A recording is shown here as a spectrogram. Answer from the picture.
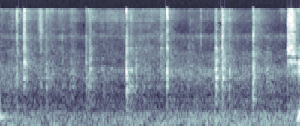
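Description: Paper cup and yarn handled during hand weaving: faint, scattered light ticks and rustles as the yarn is passed over and under the cup's cut strips.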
